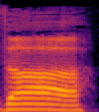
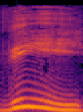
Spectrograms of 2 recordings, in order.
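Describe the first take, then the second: First: The word is said with a short 'thuh' vowel. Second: The word is said with a long 'thee' vowel. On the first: "change the pronunciation of the" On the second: "Because the name of the school starts with an I"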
